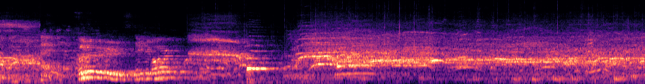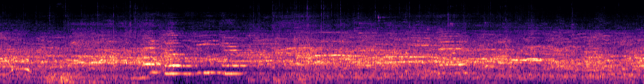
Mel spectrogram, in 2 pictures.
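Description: Young women shout and scream close by.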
